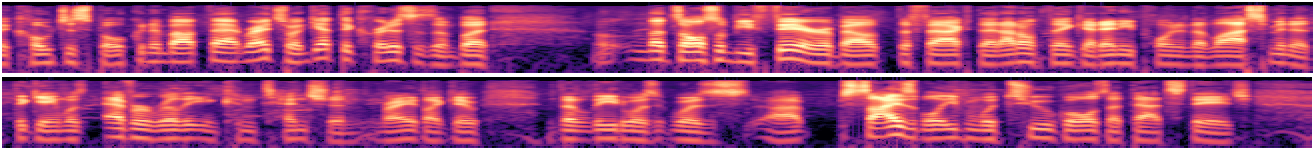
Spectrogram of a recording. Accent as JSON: {"language": "English", "country": "Sweden", "tie": "born or raised there", "second_language": "English", "said": "Yeah, I mean, I grew up in Sweden, so."}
